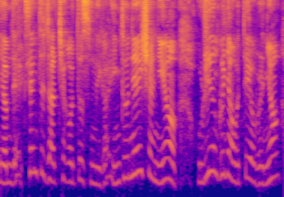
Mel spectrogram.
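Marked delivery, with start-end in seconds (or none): none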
